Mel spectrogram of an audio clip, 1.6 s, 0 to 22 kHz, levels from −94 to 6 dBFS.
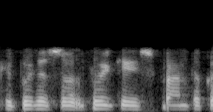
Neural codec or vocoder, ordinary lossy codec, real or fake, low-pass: codec, 16 kHz, 6 kbps, DAC; Opus, 32 kbps; fake; 3.6 kHz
